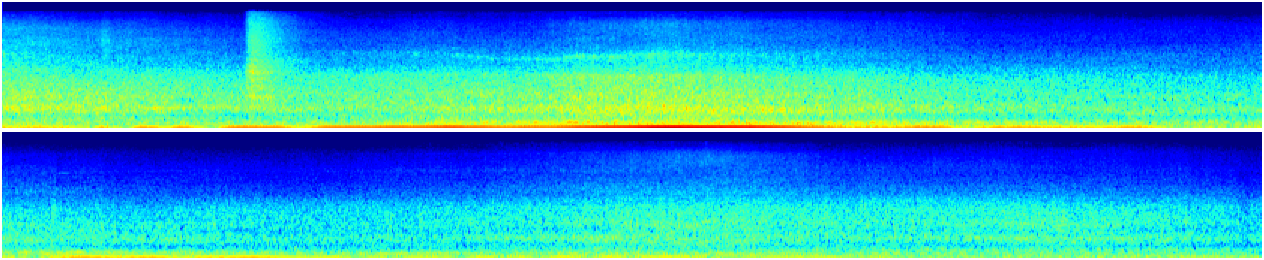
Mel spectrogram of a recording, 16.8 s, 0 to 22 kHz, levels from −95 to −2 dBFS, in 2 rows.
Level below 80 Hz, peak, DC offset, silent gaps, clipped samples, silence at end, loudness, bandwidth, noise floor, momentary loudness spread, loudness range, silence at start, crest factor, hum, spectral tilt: -26 dBFS; -8 dBFS; under 0.1%; none; under 0.1%; 0 s; -28 LUFS; 9.6 kHz; -43 dBFS; 21 LU; 18 LU; 0 s; 18 dB; none; -6.5 dB/octave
